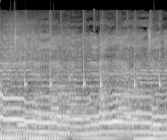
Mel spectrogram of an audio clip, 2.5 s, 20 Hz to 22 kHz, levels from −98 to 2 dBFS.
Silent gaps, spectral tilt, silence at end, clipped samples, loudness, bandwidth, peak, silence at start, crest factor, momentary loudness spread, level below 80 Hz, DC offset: none; -5 dB/octave; 0 s; under 0.1%; -9 LUFS; 16.5 kHz; 0 dBFS; 0 s; 8 dB; 3 LU; -22 dBFS; under 0.1%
